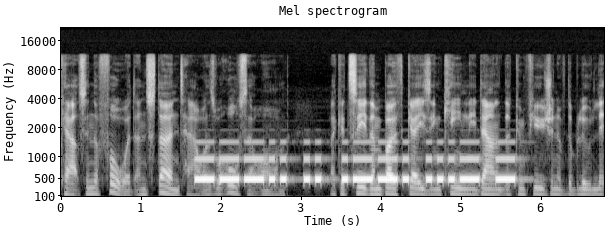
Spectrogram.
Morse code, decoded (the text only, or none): 8IPVT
